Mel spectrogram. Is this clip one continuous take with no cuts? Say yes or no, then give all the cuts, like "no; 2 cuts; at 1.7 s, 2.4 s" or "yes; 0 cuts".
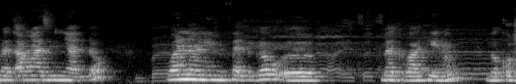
no; 1 cut; at 1.2 s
